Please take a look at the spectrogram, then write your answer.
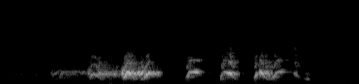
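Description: Recorded call of a barred owl: a series of low, rhythmic hooting phrases, rising and breaking into several separate hoots toward the end, fairly close and clear against a quiet background.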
